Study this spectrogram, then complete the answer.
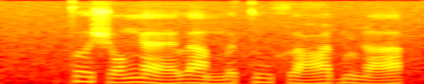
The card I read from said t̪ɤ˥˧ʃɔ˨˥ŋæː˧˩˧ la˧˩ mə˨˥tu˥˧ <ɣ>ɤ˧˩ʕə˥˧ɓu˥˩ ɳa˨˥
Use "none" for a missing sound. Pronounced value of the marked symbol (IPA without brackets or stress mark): x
